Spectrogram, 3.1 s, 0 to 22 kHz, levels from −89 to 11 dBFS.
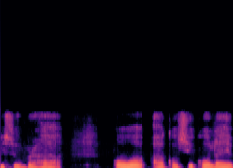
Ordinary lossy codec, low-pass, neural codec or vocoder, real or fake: none; 7.2 kHz; codec, 16 kHz, 8 kbps, FreqCodec, smaller model; fake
